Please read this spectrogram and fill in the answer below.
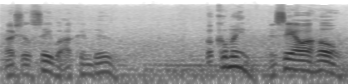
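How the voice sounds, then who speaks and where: A man's voice: mid-range voice, animated, moderate pace, a bit bright, slight background noise, lightly acted. An actor playing a proud, gallant newlywed nobleman in a fantasy game, with a formal, courtly manner. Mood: warm, playful. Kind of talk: dramatic video game acting.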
